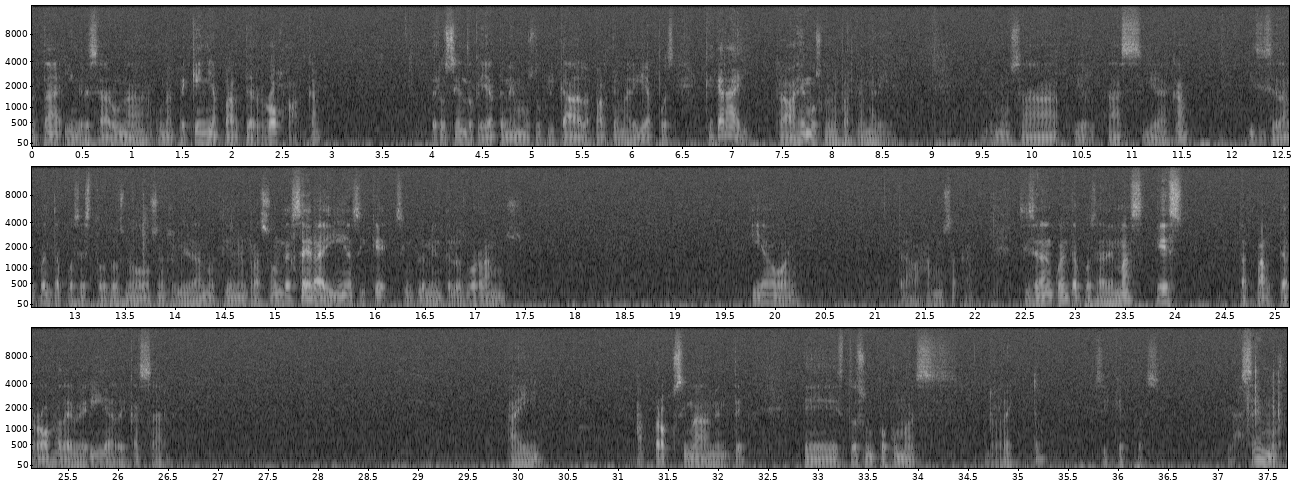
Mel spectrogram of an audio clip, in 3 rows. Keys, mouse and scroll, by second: 8.3 click, 9.4 click, 13.1 click, 14.1 shift+click, 15.3 Delete, 16.9-19.6 drag, 20.2-22.4 drag, 26.8-28.1 drag, 28.9-31.2 drag, 33.3 click, 35.9-37.5 drag, 37.4 ctrl+z.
